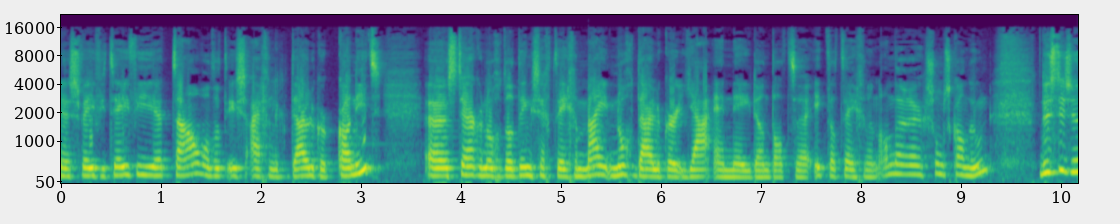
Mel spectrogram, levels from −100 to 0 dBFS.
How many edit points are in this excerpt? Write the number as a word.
zero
